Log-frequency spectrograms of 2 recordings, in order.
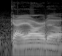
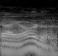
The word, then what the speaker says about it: Gallardo: Gridado or Gridado, man, that kid can kick. How do you pronounce it? Gallardo, I think. Gallardo. Yes, sir.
